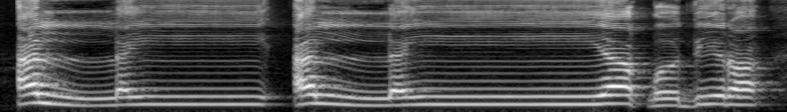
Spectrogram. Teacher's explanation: नून साकिन की आवाज़ ख़त्म है, लेकिन आवाज़ नाक में जा रही है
